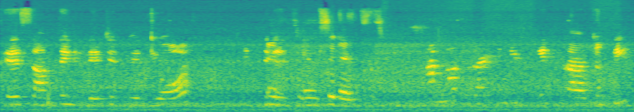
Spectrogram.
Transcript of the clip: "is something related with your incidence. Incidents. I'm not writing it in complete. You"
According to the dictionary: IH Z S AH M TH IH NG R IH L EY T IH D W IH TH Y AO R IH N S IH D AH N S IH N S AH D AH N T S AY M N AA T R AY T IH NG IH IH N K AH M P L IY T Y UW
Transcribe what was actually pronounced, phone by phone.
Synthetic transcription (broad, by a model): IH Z S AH M T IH NG R IH L EY T IH D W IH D Y AO R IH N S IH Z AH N S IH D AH N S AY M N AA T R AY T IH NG IH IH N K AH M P IY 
